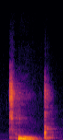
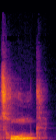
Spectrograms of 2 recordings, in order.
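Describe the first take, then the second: First: The L sound is silent in the word. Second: The L sound is pronounced in the word. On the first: The speaker calls it right. "It's talk" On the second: The speaker calls it wrong. "not talk, because I hear lots of people they say talk, but that's actually incorrect"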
